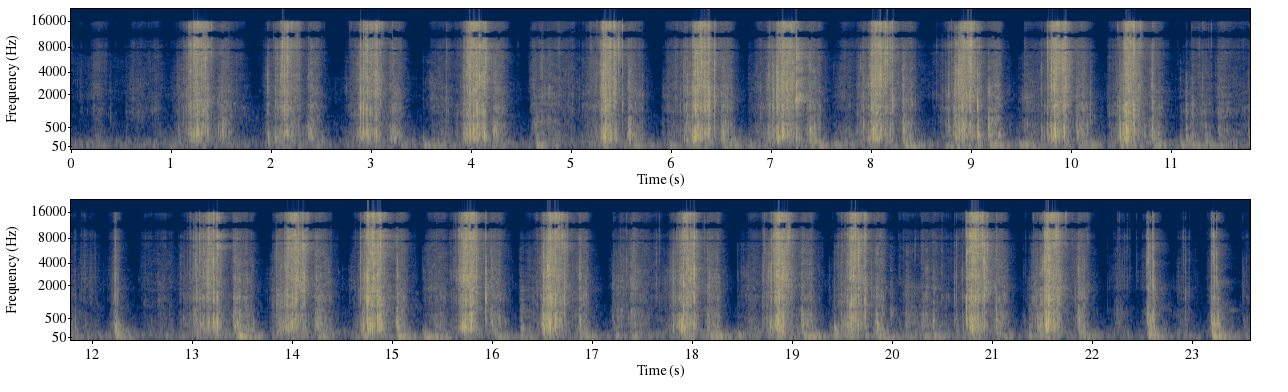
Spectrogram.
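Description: Pink slime being squeezed, stretched and pressed by hand, about one squeeze a second, each a short bright burst of sound, with a brief break about twelve seconds in.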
